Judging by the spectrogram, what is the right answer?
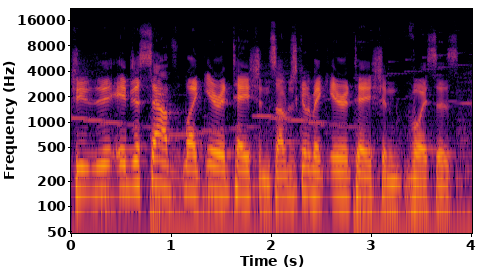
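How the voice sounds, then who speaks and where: A man's voice: medium pitch, fairly even intonation, brisk, sharp tone. A young man hosting a gaming video, rambling informally and reading aloud as he gives casual let's play commentary. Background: game music.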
